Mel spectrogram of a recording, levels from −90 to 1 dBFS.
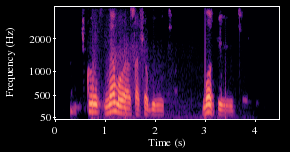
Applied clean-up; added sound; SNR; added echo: neural separator model SepFormer DNS4.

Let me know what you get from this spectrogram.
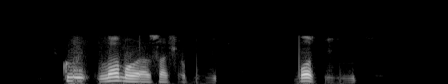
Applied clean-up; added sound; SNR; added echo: neural separator model SepFormer WHAM!.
